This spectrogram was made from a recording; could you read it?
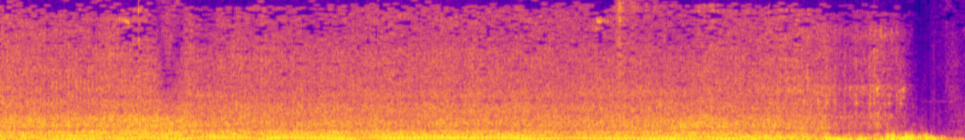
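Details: Craftsman self-propelled lawn mower after repairing its loose front wheel: a steady, even engine drone at constant pitch for about eight seconds, then it winds down and stops cleanly; healthy running.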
